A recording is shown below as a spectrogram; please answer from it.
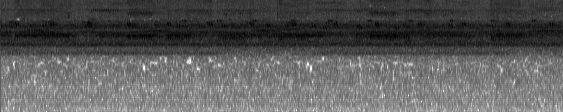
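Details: Summer forest crickets chirping after dark: a high, steady metallic trill over the whole stretch, with small pulsed chirps and slight surges in loudness every few seconds.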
